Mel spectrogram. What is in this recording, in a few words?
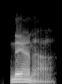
"nanna", American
